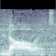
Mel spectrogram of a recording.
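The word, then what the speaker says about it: N'awlins: for a salute to, is it Nolens? Nolens. I want to say it the way they know it. It's Nolens, Mark.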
